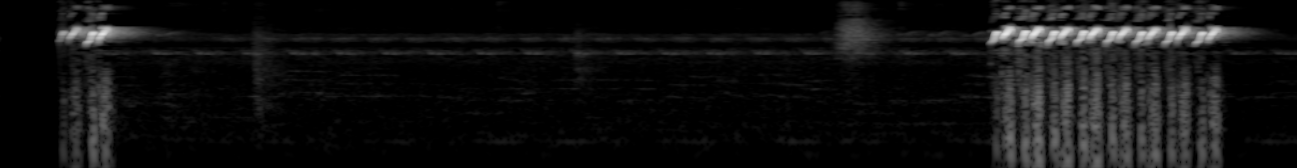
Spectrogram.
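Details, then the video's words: Mantenan in active song (gacor), a training bird: a short clipped burst of high notes, a long quiet gap with a faint tick, then a rapid phrase of about ten shrill chirps. "suara burung mantenan gacor"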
